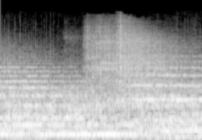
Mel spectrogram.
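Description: Cornet-and-brass processional band (agrupación musical) playing a slow march, holding full sustained chords, with a cymbal crash ringing out about a second in.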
